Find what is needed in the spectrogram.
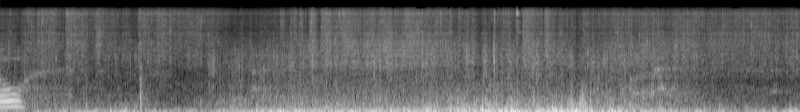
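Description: Bicycle tyres rolling through wet mud and puddles on a trail, with wind buffeting the action camera's unshielded built-in microphones, building to its loudest about two thirds of the way through. A single sharp click about a second in.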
